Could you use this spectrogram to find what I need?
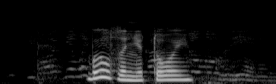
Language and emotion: Russian, sad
